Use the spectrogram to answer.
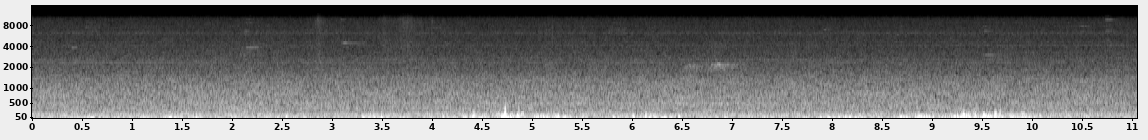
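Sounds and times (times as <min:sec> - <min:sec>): wind buffeting microphone: 0:04.3 - 0:05.4, 0:08.8 - 0:10.1.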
